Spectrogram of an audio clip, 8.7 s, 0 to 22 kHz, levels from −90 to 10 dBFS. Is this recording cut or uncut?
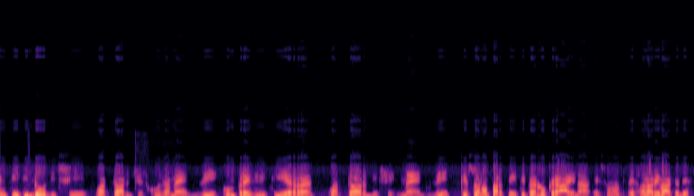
cut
